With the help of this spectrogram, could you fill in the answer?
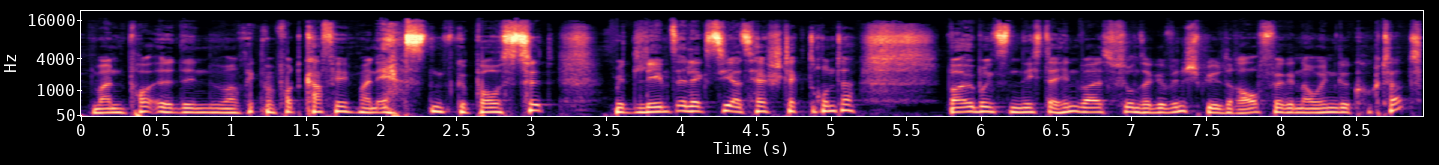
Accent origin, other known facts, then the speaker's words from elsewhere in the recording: North Rhine-Westphalia, Germany; Ja, ich weiß, wir sind Sauerländer, wir können das trotz alledem.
